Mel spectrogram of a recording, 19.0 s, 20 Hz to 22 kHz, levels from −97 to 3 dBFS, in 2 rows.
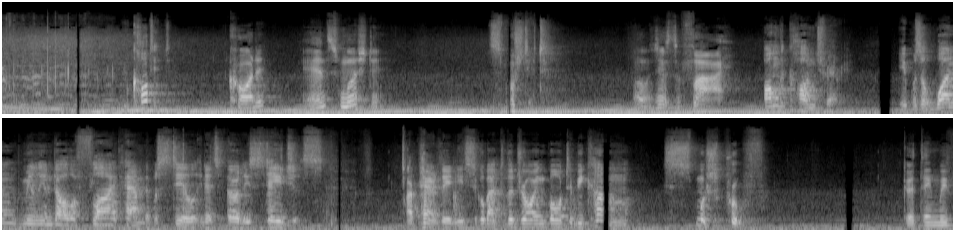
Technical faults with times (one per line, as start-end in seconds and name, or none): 0.73-0.80 AAC frame loss with muting
5.04-5.11 AAC frame loss with muting
8.76-8.90 AAC frame loss with muting
12.85-12.91 AAC frame loss with muting
15.50-15.60 AAC frame loss with muting
17.93-18.03 AAC frame loss with muting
